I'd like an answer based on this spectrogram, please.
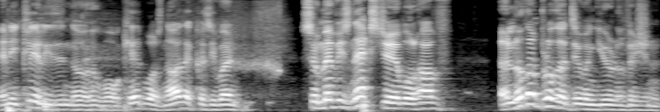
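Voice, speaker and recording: A man talks at a fairly quick pace with a fairly high pitch. He has a normal speaking voice with lively intonation. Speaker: singer-songwriter. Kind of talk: casual chat.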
